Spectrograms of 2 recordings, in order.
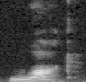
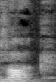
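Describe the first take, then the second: First: The word begins with a W sound. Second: The word begins with a V sound. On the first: The speaker calls it right. "can you do it properly?" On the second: The speaker calls it wrong. "the W will come off more like a V sound"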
